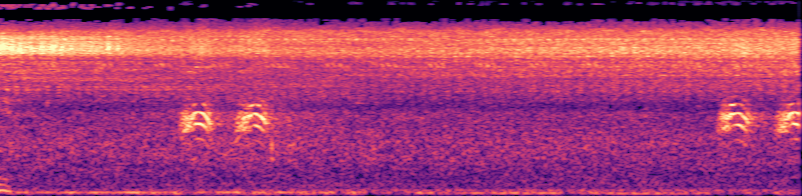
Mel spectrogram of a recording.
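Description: Crows cawing, two quick caws about a second and a half in and two more near the end, over a steady chorus of insects. The crows are calling at a hawk, which they don't like.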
